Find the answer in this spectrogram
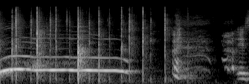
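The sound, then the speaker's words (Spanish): A brief round of hand clapping, a dozen or so sharp, uneven claps from a few people, with a sustained high-pitched tone over them, then the claps fade into voices talking. “¡Un aplauso!”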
